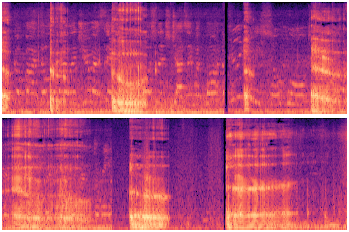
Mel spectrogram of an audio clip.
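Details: Burping: a string of long, loud, rumbling belches one after another with short pauses between them.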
